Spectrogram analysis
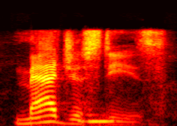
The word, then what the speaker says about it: majesties: majesties okay with the the stress is at the beginning of the word majesties majesties nice job okay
